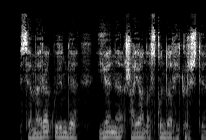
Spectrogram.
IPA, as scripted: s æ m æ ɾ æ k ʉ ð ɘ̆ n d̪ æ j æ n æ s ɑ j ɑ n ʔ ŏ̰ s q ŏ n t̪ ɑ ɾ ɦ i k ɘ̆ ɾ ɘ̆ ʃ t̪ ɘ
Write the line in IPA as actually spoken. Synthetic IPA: s æ m æ ɾ æ k ʉ ð ɘ̆ n d̪ æ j æ n æ ʃ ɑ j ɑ n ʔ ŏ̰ s q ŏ n d̪ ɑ ɾ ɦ i k ɘ̆ ɾ ɘ̆ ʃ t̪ ɘ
